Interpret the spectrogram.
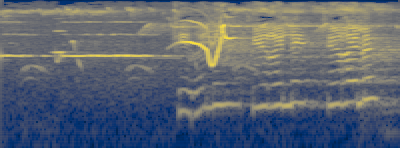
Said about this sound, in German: Kaum hatte er das gesagt, da hörte er einen Vogel singen.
